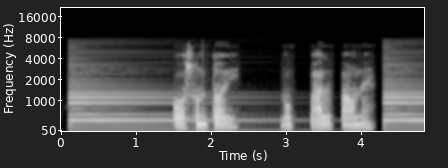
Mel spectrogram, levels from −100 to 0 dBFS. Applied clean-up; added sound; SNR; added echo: none; Acoustic guitar; 9 dB; none.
